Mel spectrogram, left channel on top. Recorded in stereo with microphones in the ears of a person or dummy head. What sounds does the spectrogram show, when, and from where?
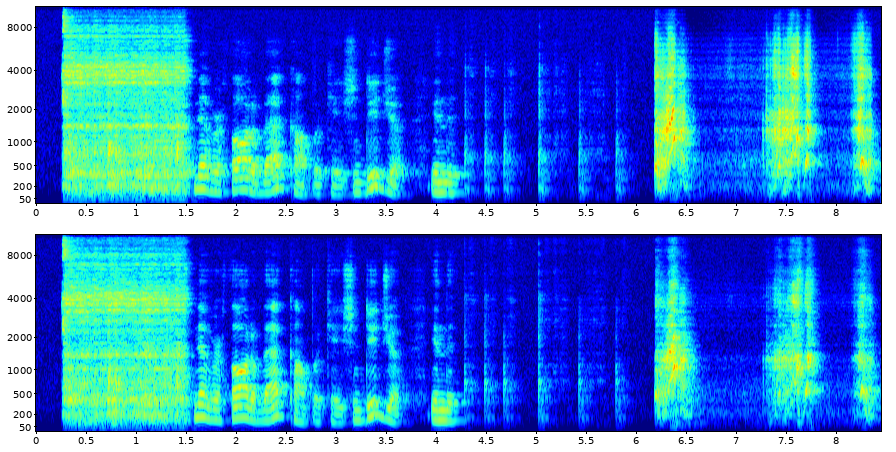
0.3 s boiling: 5° right (ahead or behind), 1.7 m
1.6 s a man speaking: 70° right (ahead or behind), 1.0 m
4.3 s writing: 60° right (ahead or behind), 3 m
6.2 s a zipper: 65° left (ahead or behind), 0.8 m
